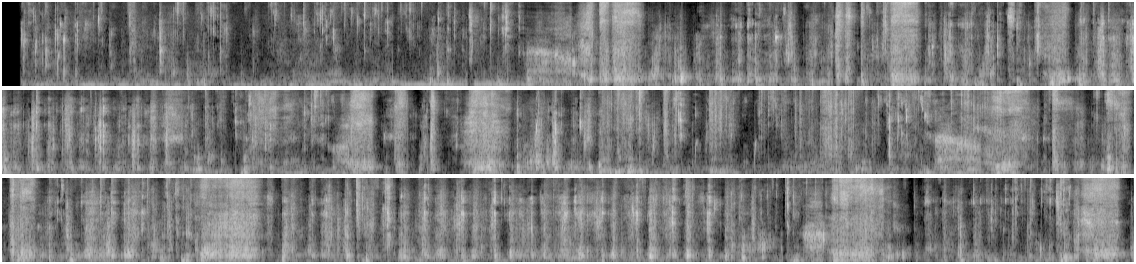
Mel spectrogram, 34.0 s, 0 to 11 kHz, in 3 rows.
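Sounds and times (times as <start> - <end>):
wet mouth clicks: 0.2 - 6.5
chewing crunchy food: 0.2 - 33.9.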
